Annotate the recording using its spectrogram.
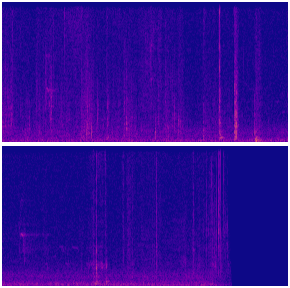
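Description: Scattered light knocks and clicks of handling and movement aboard a boat, with one heavier thud about four seconds in, over a steady hiss. The sound cuts off abruptly just before the end.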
